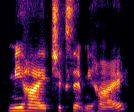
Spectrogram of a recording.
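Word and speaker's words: Mihaly Csikszentmihalyi: But there's a sociologist or a psychologist named Mihai Csikszentmihalyi. That's really how you pronounce it.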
